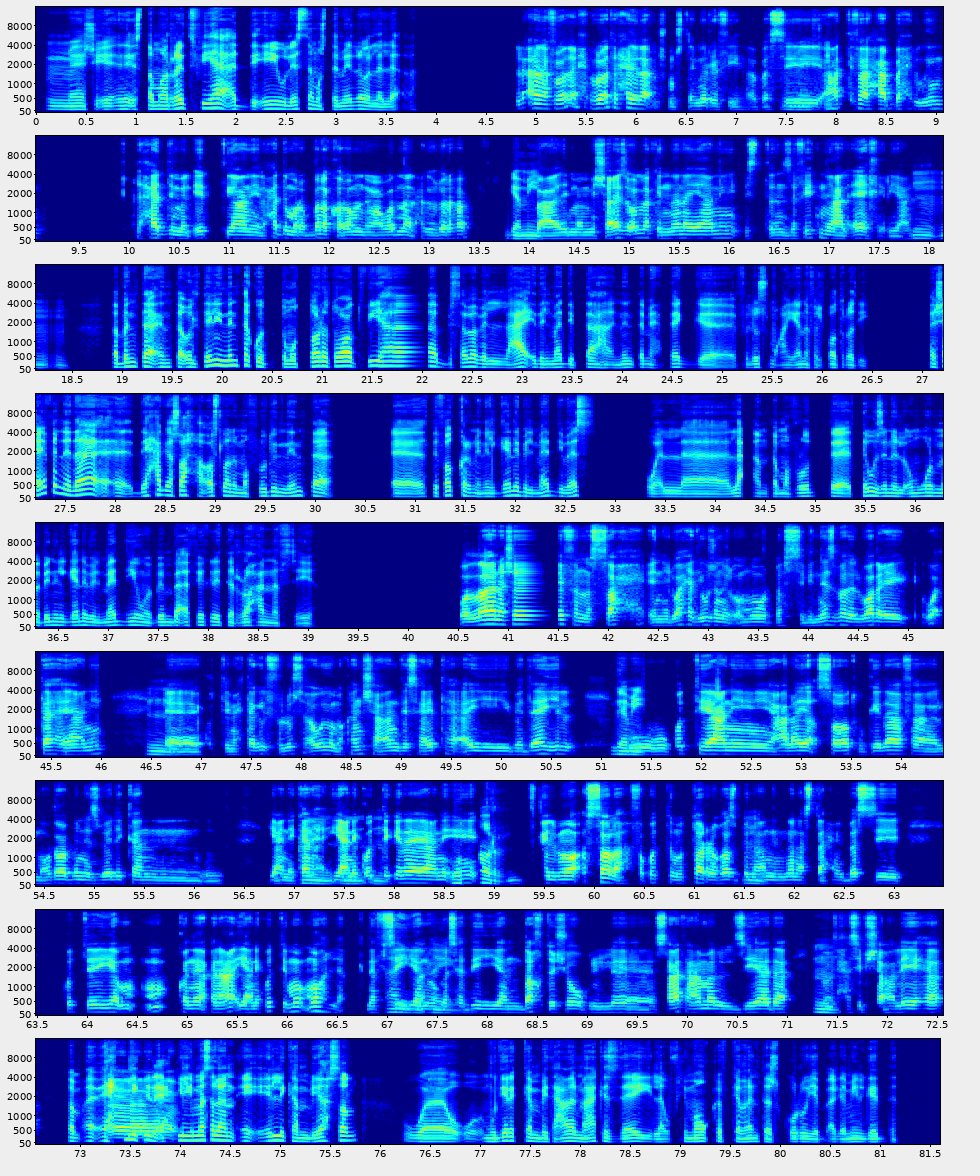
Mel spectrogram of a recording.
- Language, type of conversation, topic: Arabic, podcast, إيه العلامات اللي بتقول إن شغلك بيستنزفك؟
- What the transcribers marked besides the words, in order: none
